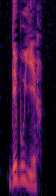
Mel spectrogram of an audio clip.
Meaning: to blanch (textiles)
- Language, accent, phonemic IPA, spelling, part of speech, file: French, France, /de.bu.jiʁ/, débouillir, verb, LL-Q150 (fra)-débouillir.wav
